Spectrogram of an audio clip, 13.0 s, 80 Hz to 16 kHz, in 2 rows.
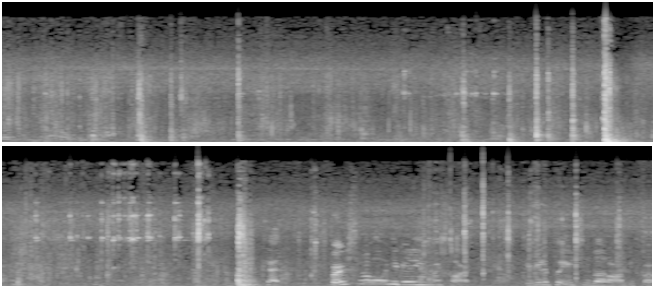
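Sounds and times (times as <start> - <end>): car door clicks and knocks: 5.1 - 6.4
car door shutting thud: 5.1 - 6.4, 8.8 - 9.2.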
